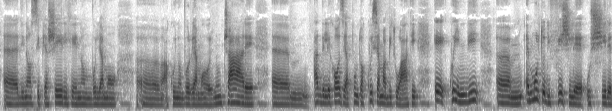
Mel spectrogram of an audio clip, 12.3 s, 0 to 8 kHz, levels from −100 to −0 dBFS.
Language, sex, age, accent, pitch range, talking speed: Italian, female, 40-59, native, 125-150 Hz, 140 wpm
